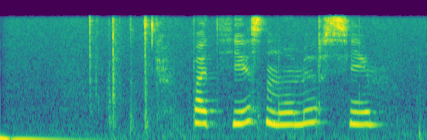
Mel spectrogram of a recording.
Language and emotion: Russian, neutral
